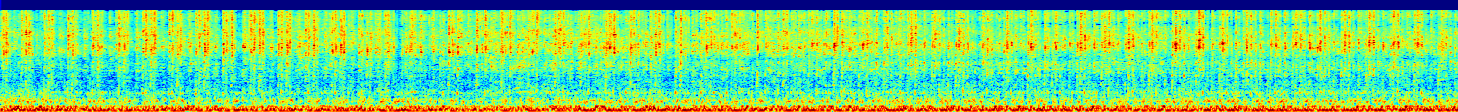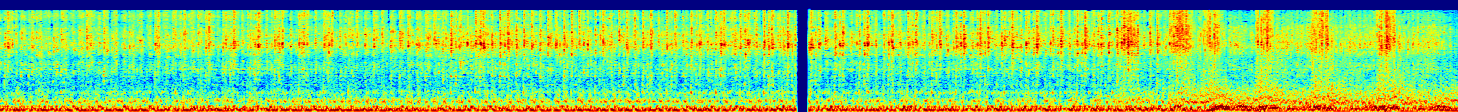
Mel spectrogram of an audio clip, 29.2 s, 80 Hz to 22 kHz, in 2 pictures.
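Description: Carbureted V8 in a 1931 coupe hot rod running at a loud, steady idle, blipped up in revs a couple of times near the end.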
